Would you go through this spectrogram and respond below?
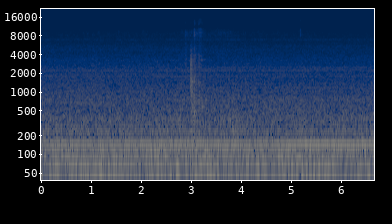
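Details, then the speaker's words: In-tank fuel pump on a 1955 Buick turbo LS, first pressurizing lines and filling the surge tank, possibly low fuel in tank; low steady even hum once primed, no surging, fuel returning to main tank: normal fuel pump operation. "it's pushing fuel I can hear it I hear it fill in the surge tank"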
